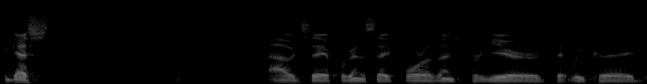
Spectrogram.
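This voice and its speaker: A township supervisor thinking aloud in a meeting, weighing options with a dry sense of humor. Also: male voice, low-pitched, fairly even intonation, a little slow. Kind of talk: meeting discussion.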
